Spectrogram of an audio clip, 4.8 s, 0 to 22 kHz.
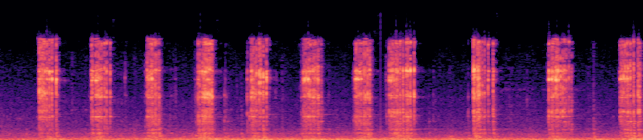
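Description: A ratchet fitted with a 13mm socket and extension clicks in about a dozen quick, evenly spaced bursts while loosening car wiper arms, close up and crisp, with no talking.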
